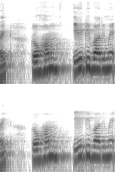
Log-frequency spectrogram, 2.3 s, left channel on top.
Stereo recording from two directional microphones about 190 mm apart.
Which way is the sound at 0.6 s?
35° left (ahead or behind).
